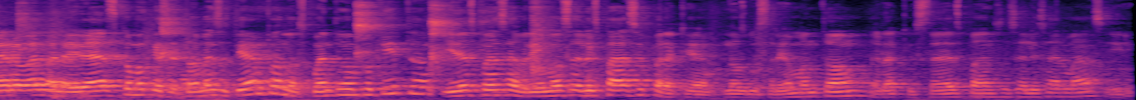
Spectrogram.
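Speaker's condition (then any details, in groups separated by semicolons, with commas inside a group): No condition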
